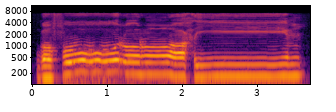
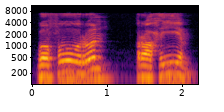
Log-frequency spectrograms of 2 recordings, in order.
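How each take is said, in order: First: The n disappears into a doubled r sound. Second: The n is pronounced clearly before the r. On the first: The speaker calls it right. "bacanya menjadi ghafurur rahim" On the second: The speaker calls it wrong. "secara awalan bacanya ghafurun rohim"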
